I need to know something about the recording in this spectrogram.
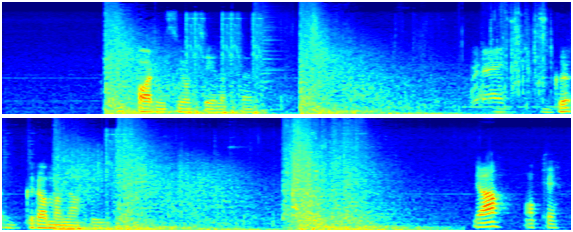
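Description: Rapid bursts of gunfire ring out in an echoing space.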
